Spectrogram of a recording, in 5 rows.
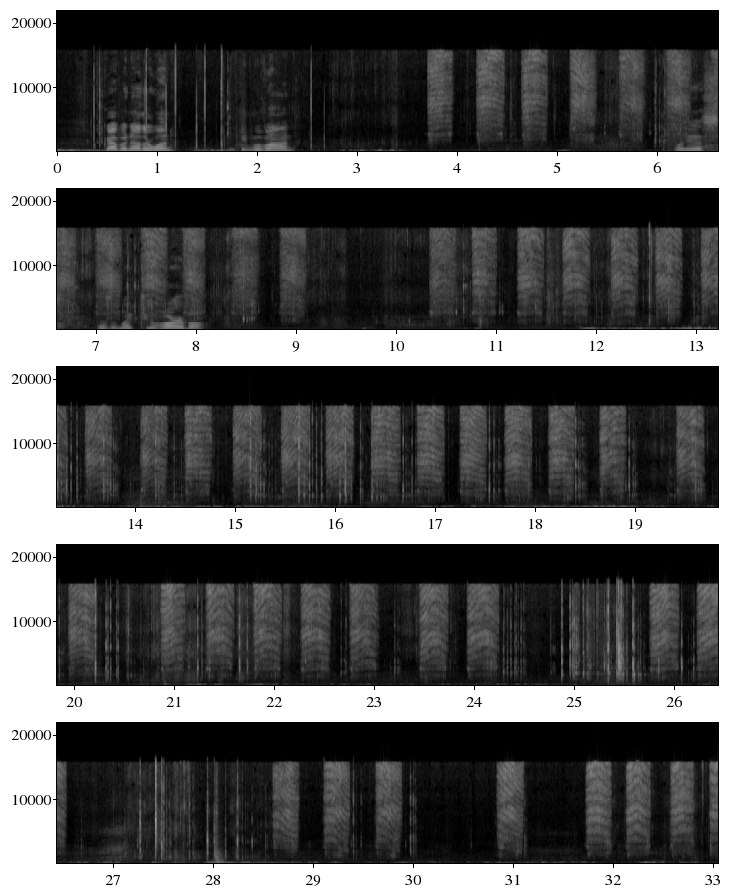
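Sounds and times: spray-paint can hissing in bursts: 3.7s - 9.1s, 10.4s - 24.4s, 25.2s - 26.6s, 28.5s - 30.0s, 30.8s - 33.0s.

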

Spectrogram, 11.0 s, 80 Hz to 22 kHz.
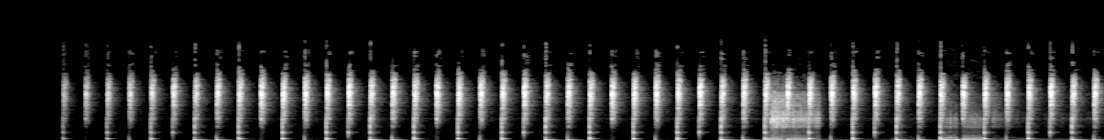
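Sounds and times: drum machine beat: 0.6s - 11.0s
deep bass hits: 7.6s - 10.1s.

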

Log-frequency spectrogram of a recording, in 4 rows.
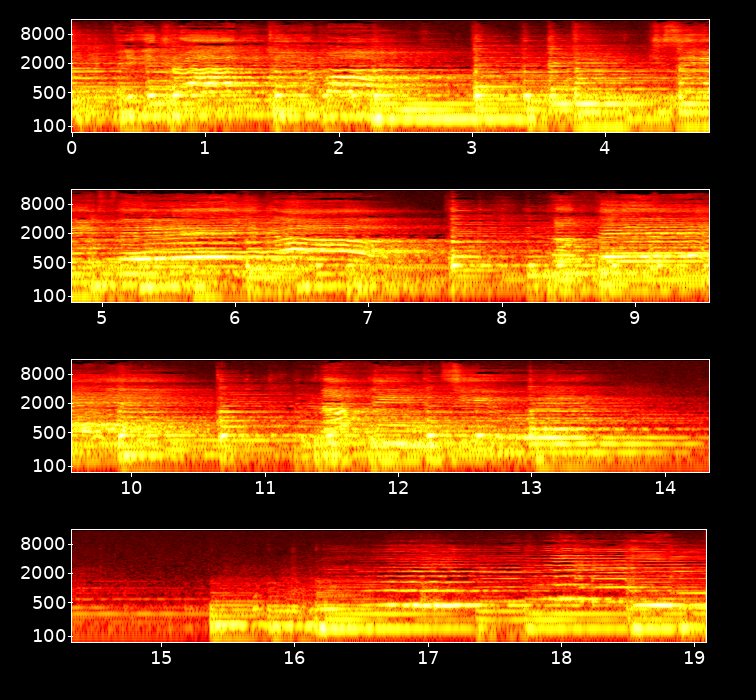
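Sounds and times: person singing: 0.0s - 3.0s, 4.2s - 7.5s, 8.2s - 14.1s
upright bass: 0.0s - 14.4s
plucked guitar: 0.0s - 19.0s.

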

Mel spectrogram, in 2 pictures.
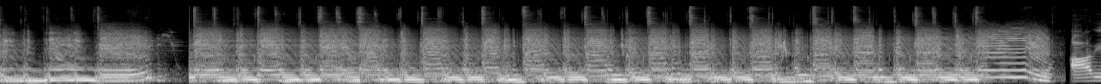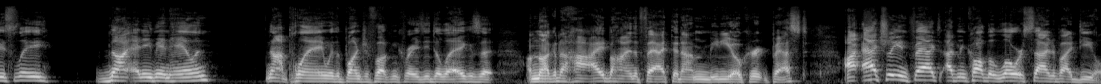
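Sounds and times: electric guitar fast picked notes: 0.0s - 10.7s.

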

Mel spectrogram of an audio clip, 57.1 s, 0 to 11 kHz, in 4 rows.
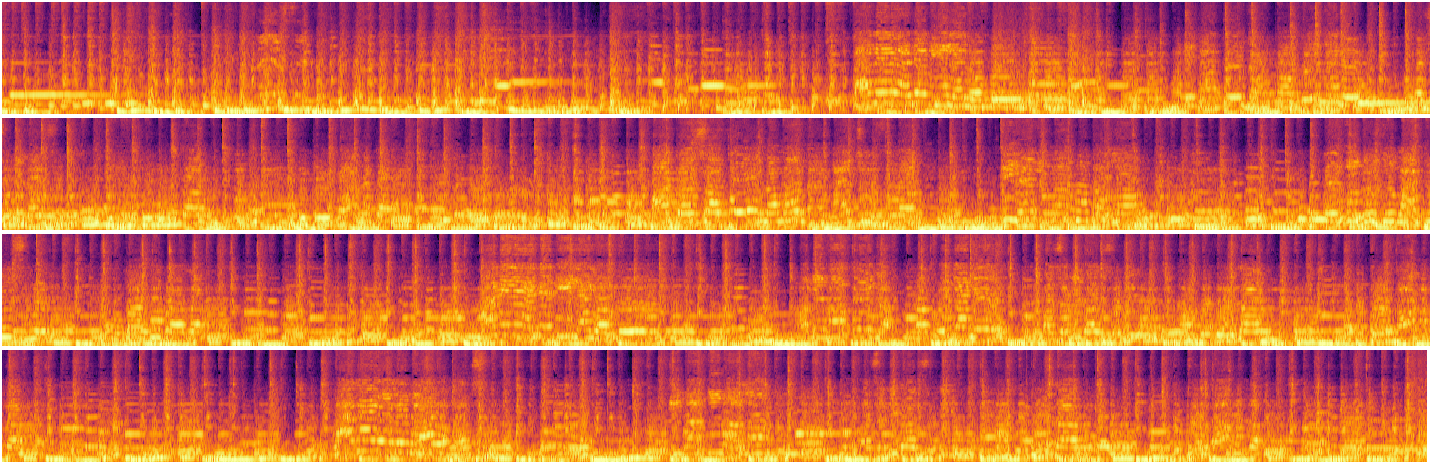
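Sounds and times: live band playing: 0.0s - 57.0s
man singing into a microphone: 8.4s - 31.4s, 33.1s - 43.8s, 46.0s - 57.0s.

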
